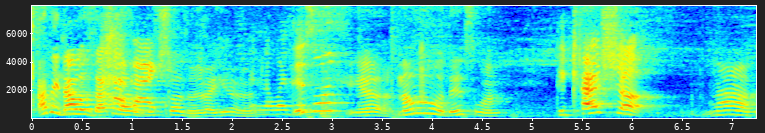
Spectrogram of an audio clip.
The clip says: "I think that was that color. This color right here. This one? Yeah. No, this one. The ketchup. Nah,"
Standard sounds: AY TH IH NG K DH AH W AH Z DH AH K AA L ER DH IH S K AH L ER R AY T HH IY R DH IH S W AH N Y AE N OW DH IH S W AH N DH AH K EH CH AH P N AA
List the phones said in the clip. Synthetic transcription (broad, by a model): AY TH IH NG K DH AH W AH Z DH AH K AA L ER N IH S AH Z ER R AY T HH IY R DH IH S W AH N Y AE N OW DH IH S W AH N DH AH K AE SH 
